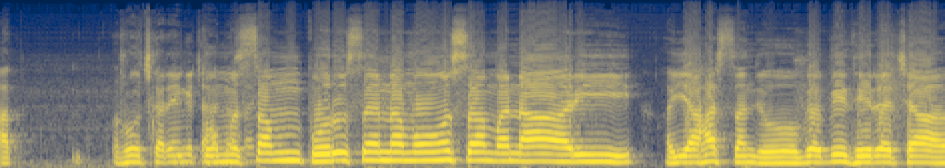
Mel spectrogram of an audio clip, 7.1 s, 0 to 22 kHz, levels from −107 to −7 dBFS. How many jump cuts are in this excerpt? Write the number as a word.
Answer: one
